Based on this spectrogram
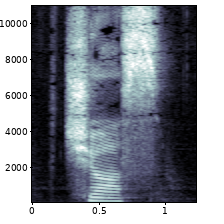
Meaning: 1. time 2. tense
- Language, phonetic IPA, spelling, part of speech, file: Ukrainian, [t͡ʃas], час, noun, Uk-час.ogg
